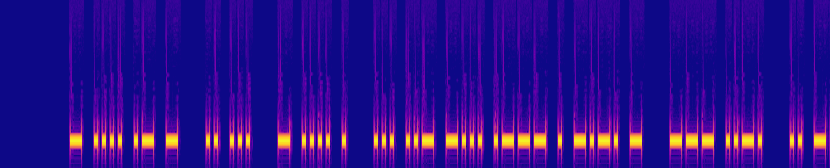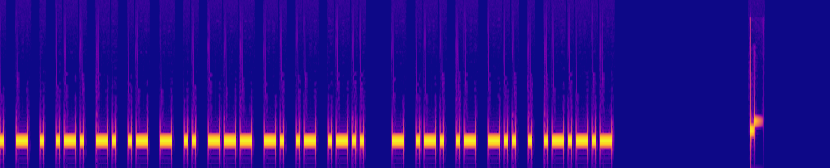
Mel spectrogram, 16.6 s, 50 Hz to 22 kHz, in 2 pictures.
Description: Morse code, heard as a keyed tone, about 30 wpm, 700 Hz. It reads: THAT IS THE SUBJECT OF INTERNATIONAL TRADE.
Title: Sentences from Top 1000 Words - Review Part 4 - 30wpm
